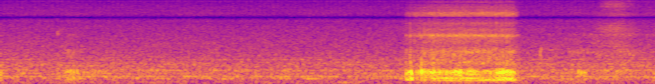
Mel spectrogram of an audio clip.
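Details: Young guide dog puppy snoring while asleep on a person's leg; snoring.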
